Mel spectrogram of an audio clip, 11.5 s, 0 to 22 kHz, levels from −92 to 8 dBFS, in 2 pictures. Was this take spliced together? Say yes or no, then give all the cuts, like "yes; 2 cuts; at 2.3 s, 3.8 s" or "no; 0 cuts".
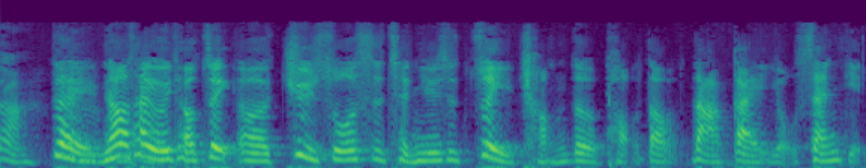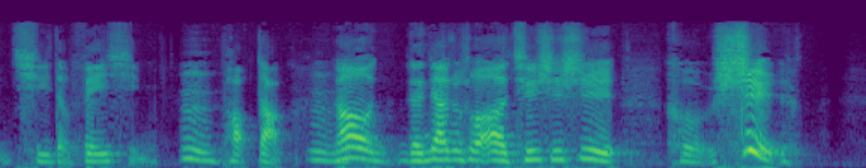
yes; 1 cut; at 10.2 s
